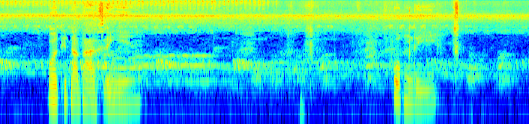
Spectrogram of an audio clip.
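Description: A middle-aged woman talks close to the microphone.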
